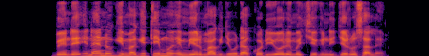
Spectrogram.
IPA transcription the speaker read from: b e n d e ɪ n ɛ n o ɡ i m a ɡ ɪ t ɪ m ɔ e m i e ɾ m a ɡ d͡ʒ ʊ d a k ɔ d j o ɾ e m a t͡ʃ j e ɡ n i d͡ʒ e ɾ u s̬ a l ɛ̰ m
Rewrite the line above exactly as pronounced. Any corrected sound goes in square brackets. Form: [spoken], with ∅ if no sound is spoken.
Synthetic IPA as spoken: b e n d e ɪ n ɛ n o ɡ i m a ɡ ɪ t ɪ m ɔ e m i e ɾ m a ɡ d͡ʒ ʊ d a k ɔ d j o ɾ e m a t͡ʃ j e ɡ n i d͡ʒ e ɾ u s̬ a l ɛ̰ m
